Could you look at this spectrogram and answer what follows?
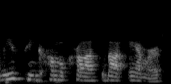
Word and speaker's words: Amherst: can come across about Amherst right because only the H is silent in Amherst so that is something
